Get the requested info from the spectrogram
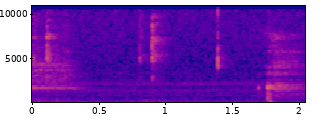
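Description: Near silence with a few faint, short clicks and a slightly louder one near the end.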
